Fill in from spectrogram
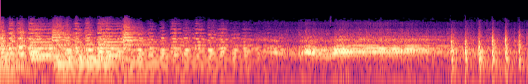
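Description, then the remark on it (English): A train rumbles along while a loud, sustained steam whistle blows in long harmonic wails, ending in a quick run of rhythmic chuffing bursts. “Oh, Smoke, how did you get on this train?”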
